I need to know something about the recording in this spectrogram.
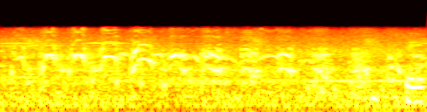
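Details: Two-week-old puppies giving a rapid run of thin, arching whines and squeaks, some rising then falling, overlapping one another, with a person talking nearby.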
